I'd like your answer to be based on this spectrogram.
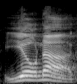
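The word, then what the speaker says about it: Yonah (יונה): Jonah in the original Hebrew is pronounced Yonah.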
